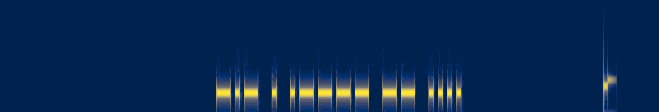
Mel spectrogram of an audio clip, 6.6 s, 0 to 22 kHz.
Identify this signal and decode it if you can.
Morse code, heard as a keyed tone, about 26 wpm, 700 Hz. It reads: KE1MH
